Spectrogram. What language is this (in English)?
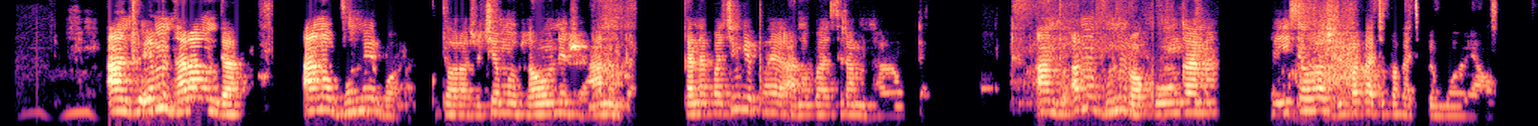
Ndau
